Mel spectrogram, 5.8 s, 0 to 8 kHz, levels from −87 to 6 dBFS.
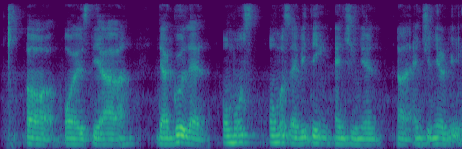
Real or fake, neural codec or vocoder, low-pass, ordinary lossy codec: fake; codec, 16 kHz, 4.8 kbps, FACodec; 7.2 kHz; MP3, 64 kbps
